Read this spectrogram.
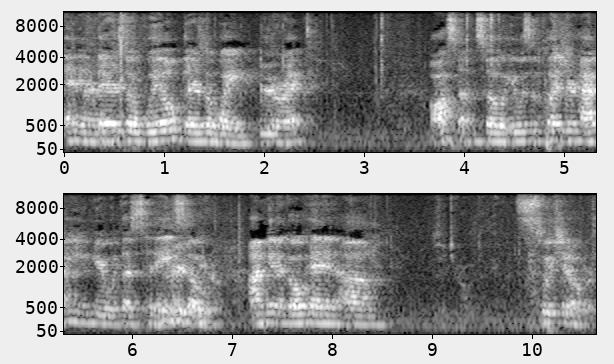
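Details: Adult speaker (interview host); normal fluent speech.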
